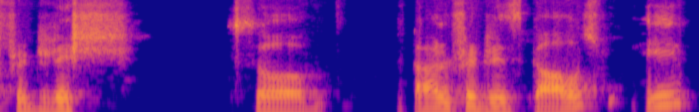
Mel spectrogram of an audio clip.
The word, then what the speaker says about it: Friedrich: And people also produce many times I have seen Friedrich, people call it, but this is also not pronounced as Friedrich. It is called Friedrich.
